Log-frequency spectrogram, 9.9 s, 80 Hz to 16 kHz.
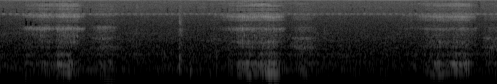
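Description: Three soft, rough snoring breaths about four seconds apart, roughly 15 a minute, in a quiet room: snoring during sleep.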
